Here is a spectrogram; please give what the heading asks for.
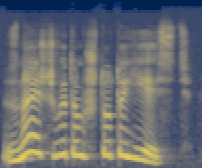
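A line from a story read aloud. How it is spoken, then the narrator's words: Thoughtful. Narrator (Russian): задумчиво произнес пан Роман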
